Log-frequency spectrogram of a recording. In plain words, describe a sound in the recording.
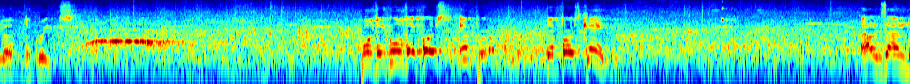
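A man speaks loudly through a microphone and loudspeaker outdoors.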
